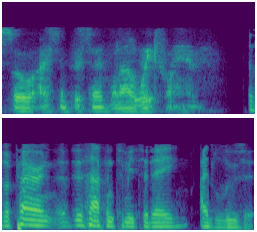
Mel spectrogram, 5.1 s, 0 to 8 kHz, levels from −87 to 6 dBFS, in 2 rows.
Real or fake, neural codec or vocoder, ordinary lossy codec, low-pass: real; none; AAC, 16 kbps; 7.2 kHz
